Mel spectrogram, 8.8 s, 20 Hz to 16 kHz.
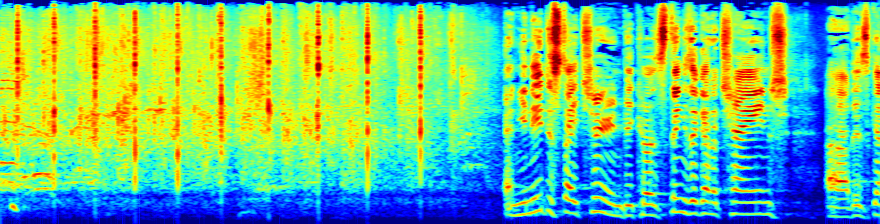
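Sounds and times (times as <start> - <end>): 
audience applauding: 0.0 - 5.0
speech: 5.1 - 8.7.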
